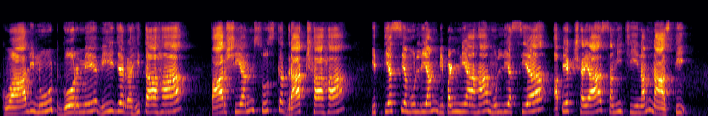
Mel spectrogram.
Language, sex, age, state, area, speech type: Sanskrit, male, 30-45, Bihar, rural, read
